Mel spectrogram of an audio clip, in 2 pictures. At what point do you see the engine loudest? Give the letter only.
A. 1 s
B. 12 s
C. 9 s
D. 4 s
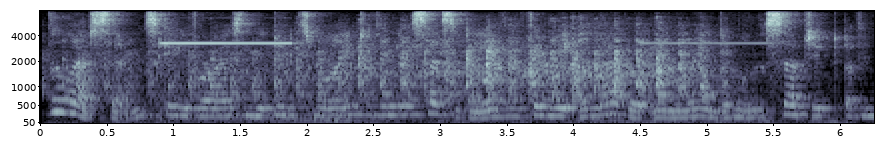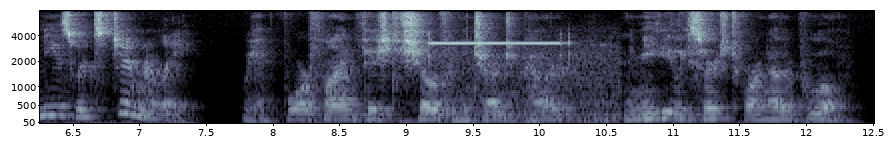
D.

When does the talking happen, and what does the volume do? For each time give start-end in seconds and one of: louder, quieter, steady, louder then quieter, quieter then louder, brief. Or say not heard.
0.1-12.3 steady.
